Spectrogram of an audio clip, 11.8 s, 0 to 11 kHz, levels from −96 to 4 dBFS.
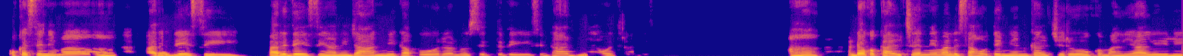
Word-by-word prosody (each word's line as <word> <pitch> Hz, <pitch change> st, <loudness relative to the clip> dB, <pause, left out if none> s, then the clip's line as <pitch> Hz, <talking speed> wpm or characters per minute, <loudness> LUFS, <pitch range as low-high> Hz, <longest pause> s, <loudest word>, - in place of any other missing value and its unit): ఒక -, -, 0 dB
సినిమా 255 Hz, +3 st, +2 dB, 0.8 s
"పరదేశి", 220 Hz, +1 st, +2 dB, 0.5 s
"పరదేశి" 240 Hz, +2 st, +5 dB
అని 215 Hz, 0 st, +2 dB
జాన్వీ‌కపూర్‌ 200 Hz, -1 st, -1 dB
అను 195 Hz, +2 st, -7 dB
సిద్‌దీ 190 Hz, -1 st, -9 dB, 0.2 s
సిద్ధార్థ్ 185 Hz, -1 st, -7 dB
మల్హోత్రా‌ 180 Hz, -, -10 dB, 1.6 s
ఆ! -, -, +4 dB, 0.5 s
అంటే 265 Hz, -, +6 dB
ఒక 275 Hz, -, +3 dB
కల్చర్‌ని, 270 Hz, +9 st, 0 dB
వాళ్ళు 240 Hz, -1 st, +2 dB
సౌత్ 190 Hz, +2 st, -2 dB
ఇండియన్ 230 Hz, 0 st, 0 dB
కల్చరు, 220 Hz, +1 st, -2 dB
ఒక 205 Hz, -, -10 dB
మలయాళీని 200 Hz, +3 st, -1 dB
210 Hz, 100 wpm, -21 LUFS, 195-235 Hz, 1.6 s, అంటే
